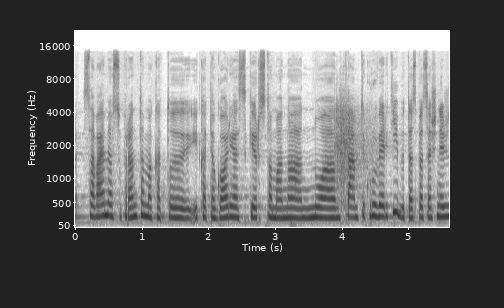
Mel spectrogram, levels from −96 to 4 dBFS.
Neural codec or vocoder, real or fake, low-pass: none; real; 14.4 kHz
